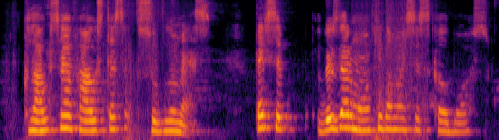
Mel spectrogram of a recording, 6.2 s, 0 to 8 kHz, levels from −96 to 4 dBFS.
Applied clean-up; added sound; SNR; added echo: neural separator model SepFormer DNS4.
